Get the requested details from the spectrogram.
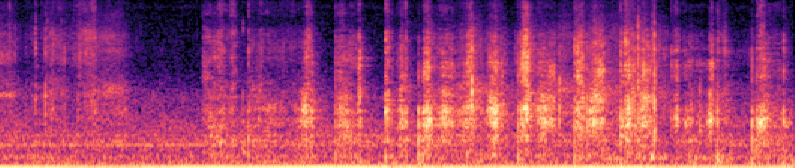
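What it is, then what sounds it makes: Kraft paper padded mailer. Painted nails scratch and rub along the pull-to-open strip and the paper face of a flat Amazon kraft paper padded mailer lying on a wooden table. Dry, papery scratching strokes come in irregular bursts over a steady low hum.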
